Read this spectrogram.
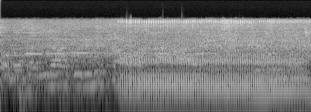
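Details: Pug snoring: a loud, rough, fluttering snore from a small flat-faced dog, rattling steadily through the breath.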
